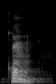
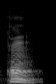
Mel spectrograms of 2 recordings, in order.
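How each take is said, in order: First: The vowel is closed and tight. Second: The same.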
